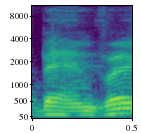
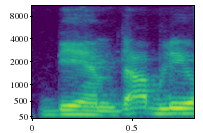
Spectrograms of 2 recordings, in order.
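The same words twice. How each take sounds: First: The letters are said with German letter names. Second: The letters are said with English letter names.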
